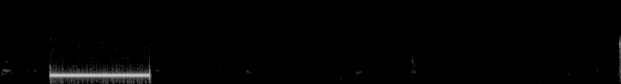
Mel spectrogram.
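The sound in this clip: A telephone busy tone after a dropped call sounds as a single loud, steady, mid-pitched beep lasting about a second, followed by near silence.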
